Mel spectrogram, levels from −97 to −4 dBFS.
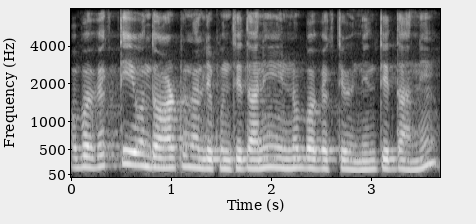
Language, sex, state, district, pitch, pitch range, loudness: Kannada, male, Karnataka, Bidar, 170 Hz, 160-190 Hz, -18 LUFS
